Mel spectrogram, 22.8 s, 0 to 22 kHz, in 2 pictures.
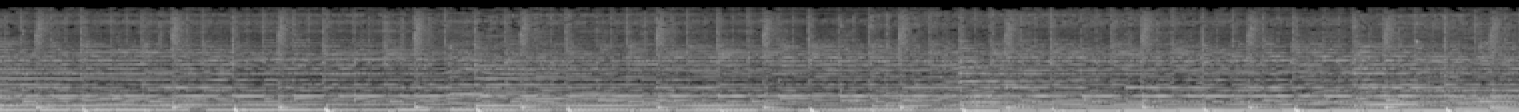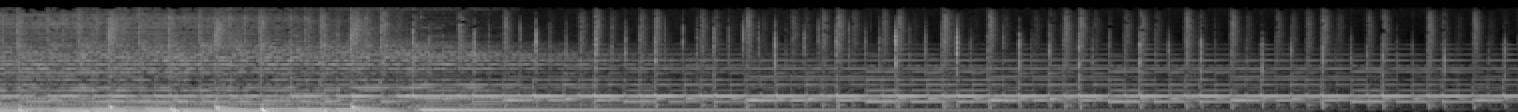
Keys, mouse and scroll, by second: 0.4 scroll down 1, 2.9 click, 8.7 click, 17.5 click, 21.2 click.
